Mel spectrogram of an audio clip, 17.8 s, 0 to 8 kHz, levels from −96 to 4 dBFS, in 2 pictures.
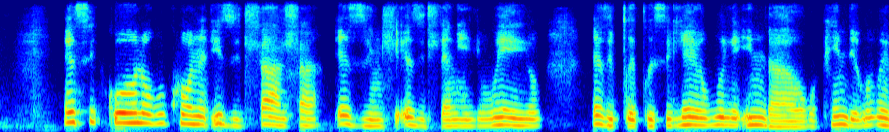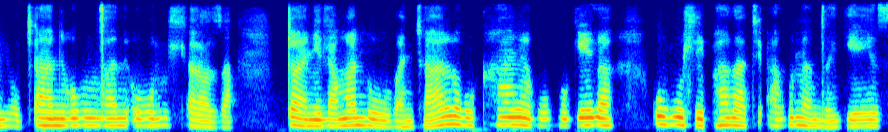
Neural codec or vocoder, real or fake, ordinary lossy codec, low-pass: codec, 44.1 kHz, 2.6 kbps, DAC; fake; Opus, 24 kbps; 7.2 kHz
